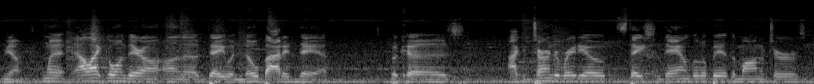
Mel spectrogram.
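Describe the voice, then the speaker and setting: A man's voice: mid-range voice, fairly even intonation, moderate pace, noisy background. A man hosting a podcast, joking through a casual chat over food. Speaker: podcast host.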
